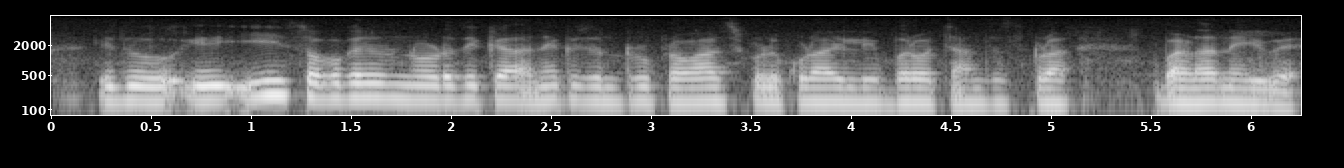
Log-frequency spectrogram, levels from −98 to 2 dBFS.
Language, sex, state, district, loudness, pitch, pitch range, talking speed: Kannada, male, Karnataka, Bellary, -17 LUFS, 145 Hz, 135-155 Hz, 145 wpm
